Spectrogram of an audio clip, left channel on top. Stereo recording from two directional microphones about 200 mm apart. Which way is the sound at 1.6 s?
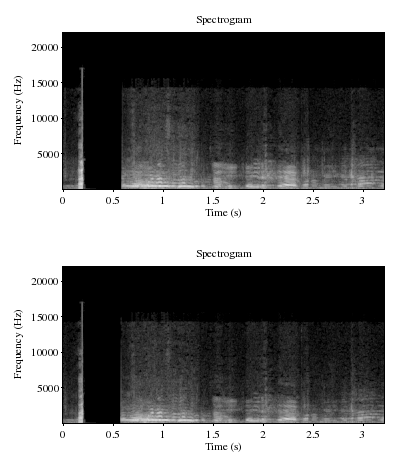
Centre (ahead or behind).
